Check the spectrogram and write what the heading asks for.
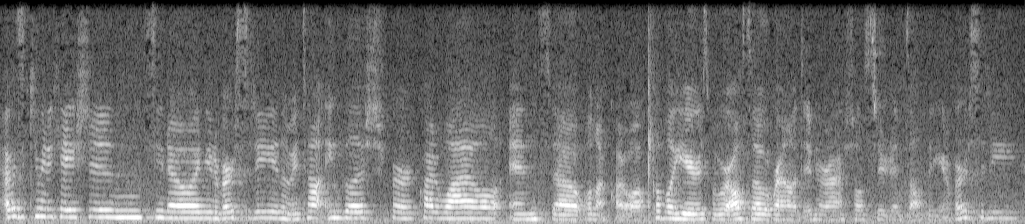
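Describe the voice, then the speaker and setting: A woman's voice: mid-range voice, fairly even intonation, fast talker, hardly any pauses, slight background noise, low-quality recording. A young woman from Kentucky with a faintly Southern accent, co-hosting and rambling through casual explanations. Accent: mild Kentucky Southern. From Kentucky, USA. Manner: rambling, filler-heavy. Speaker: co-host. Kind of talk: casual chat.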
